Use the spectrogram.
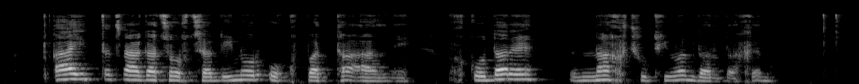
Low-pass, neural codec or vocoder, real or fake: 10.8 kHz; none; real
